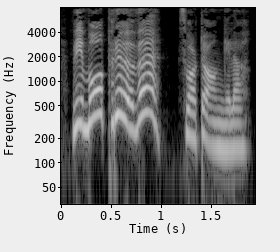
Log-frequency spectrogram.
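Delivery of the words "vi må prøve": high, loud, urgent reply; determined shout. A narrator's reading. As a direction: call back with resolve. Shouted answer during scooter chase.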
